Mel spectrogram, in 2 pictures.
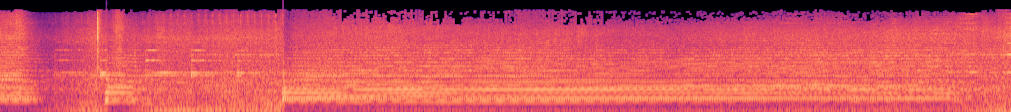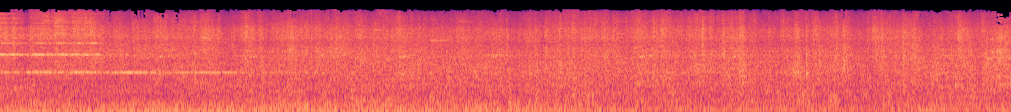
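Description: A CSX freight locomotive's multi-chime air horn sounds a long, loud chord for a grade crossing as the engine passes. It breaks off briefly about a second in and again about four seconds in, then stops about halfway through. After that comes the steady rumble and clickety-clack of the freight cars rolling past.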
